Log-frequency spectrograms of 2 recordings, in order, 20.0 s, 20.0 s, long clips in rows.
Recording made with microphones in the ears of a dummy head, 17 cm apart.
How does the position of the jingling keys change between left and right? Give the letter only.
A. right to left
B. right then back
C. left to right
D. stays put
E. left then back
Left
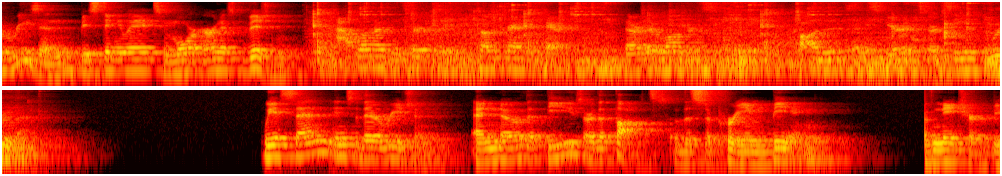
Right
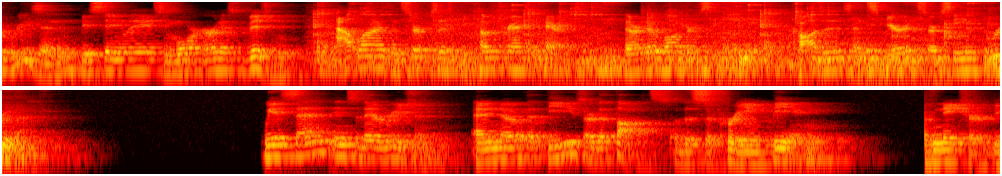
B.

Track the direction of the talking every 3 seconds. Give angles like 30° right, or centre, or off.
30° left, 70° right, 60° right, 20° right, 40° left, 40° left, 40° left.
